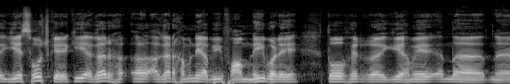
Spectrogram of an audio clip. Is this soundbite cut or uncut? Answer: uncut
